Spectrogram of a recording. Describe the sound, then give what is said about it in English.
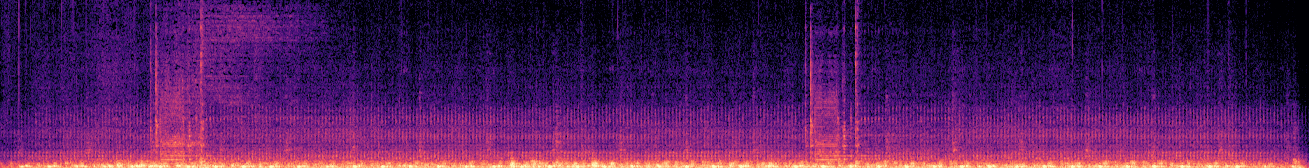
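Hospital labor room equipment drones on in the middle of the night: a steady, dense mechanical whirring and pulsing hum from the baby's monitor and leg compression devices, broken twice by brief, brighter bursts of the printer printing a contraction chart, with no one talking. “So it was like the baby on the monitor. There's the printouts every so often of like my contraction chart.”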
